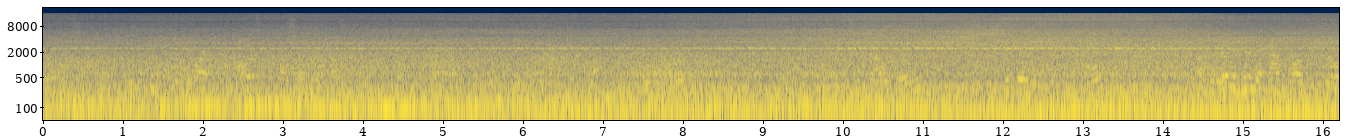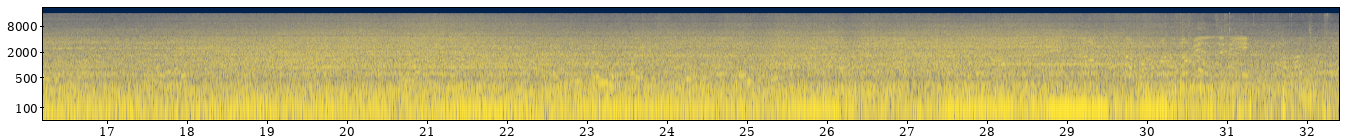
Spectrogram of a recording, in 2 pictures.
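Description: Street traffic ambience with a steady low hum of idling bus engines, a thin high whine through the first half, and the voices of passersby.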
